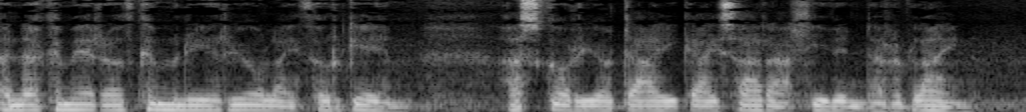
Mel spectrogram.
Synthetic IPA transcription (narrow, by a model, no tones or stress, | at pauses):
ənakʰəmɛɾɔð̥kʰəmrirɪolˠajθɔrɡeːm | askɔɾjɔdajɡajsaɾaɬivɪndaɾəblˠajn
